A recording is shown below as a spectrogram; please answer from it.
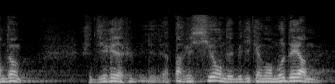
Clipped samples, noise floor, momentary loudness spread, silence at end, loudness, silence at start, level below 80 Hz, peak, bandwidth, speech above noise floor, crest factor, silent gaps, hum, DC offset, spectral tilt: under 0.1%; -46 dBFS; 14 LU; 0 s; -25 LUFS; 0 s; -60 dBFS; -6 dBFS; 11 kHz; 22 dB; 18 dB; none; none; under 0.1%; -6.5 dB/octave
